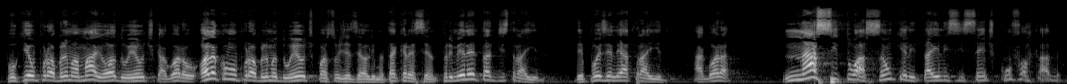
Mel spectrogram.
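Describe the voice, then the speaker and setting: Husky, emphatic preaching pastor, a man. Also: sits high, animated, fast. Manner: emphatic preaching with call-and-response. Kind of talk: Pentecostal sermon. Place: church.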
